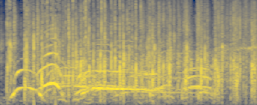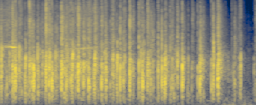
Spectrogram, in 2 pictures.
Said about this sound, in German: Wann dürfen wir klatschen? Jetzt!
